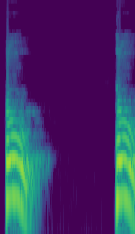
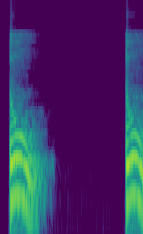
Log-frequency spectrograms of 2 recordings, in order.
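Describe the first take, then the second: Both takes have the same delivery.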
